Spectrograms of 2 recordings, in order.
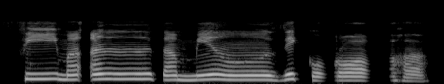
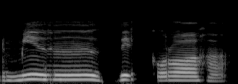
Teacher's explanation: زبان کی نوک نیچے نیچے رہے, تو پھر آپ جی کا اخفا جو ہے وہ باریک ہوگا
